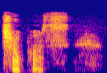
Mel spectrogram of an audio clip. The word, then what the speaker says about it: Atropos: how to say it atropos we normally pronounce the s in Greek and atropos was a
